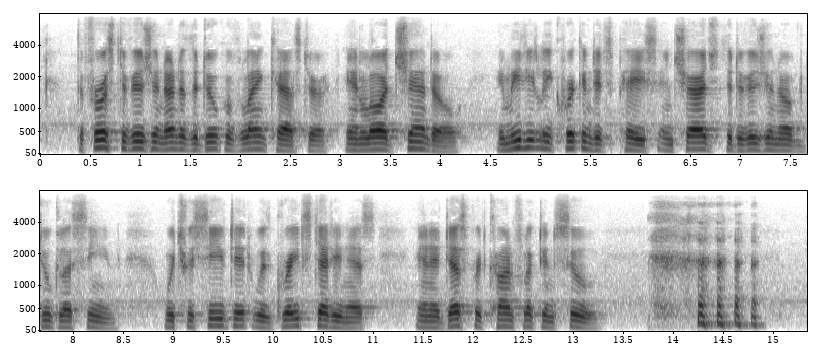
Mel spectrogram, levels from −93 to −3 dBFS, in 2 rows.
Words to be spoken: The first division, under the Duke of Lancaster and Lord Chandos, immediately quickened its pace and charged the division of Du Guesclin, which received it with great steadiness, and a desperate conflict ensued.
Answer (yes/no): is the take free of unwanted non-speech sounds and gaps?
no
